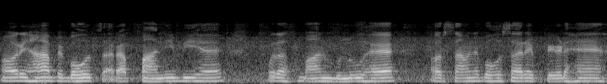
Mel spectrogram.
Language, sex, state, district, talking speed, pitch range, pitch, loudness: Hindi, male, Bihar, Gaya, 185 wpm, 145-155 Hz, 150 Hz, -18 LUFS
